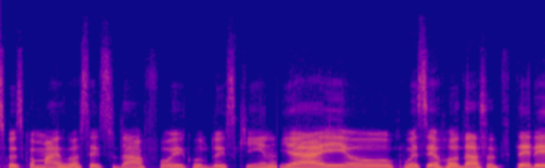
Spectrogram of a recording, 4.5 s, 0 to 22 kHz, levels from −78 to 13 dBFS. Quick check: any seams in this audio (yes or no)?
yes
